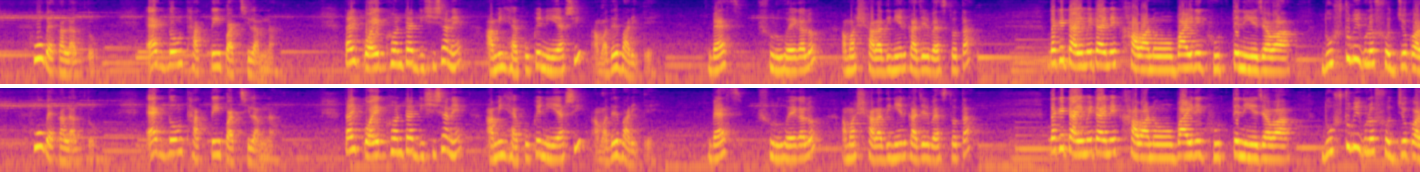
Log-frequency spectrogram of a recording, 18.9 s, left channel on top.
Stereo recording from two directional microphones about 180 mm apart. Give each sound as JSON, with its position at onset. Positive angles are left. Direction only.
{"t": 0.6, "sound": "a woman's voice", "side_deg": 15}
{"t": 4.6, "sound": "a woman's voice", "side_deg": 20}
{"t": 10.2, "sound": "a woman's voice", "side_deg": 20}
{"t": 14.0, "sound": "a woman's voice", "side_deg": 20}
